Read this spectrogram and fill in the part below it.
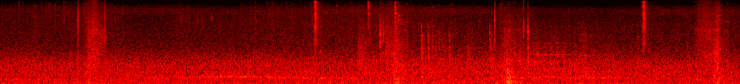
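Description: A small card rustles and flicks in a hand.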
